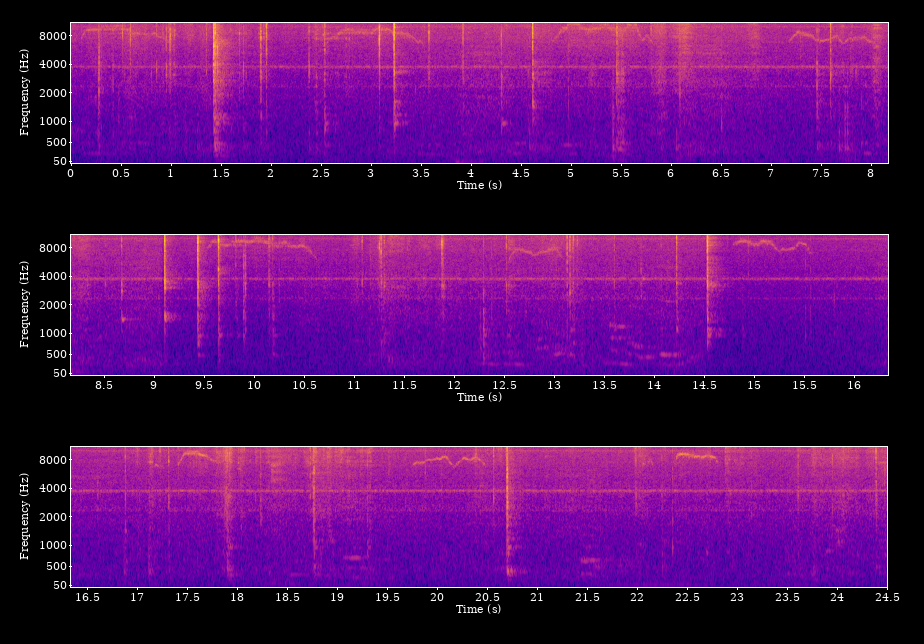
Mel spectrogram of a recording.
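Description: Irregular sharp clicks and taps from a plastic hook and rubber bands against a plastic loom board, as bands are stretched, pulled and hooked over the pegs.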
